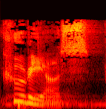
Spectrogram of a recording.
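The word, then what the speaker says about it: kurios (κύριος): So getting help by Pastor Brian Borgman this week, our English word Lord is kurios, pronounced in the Greek.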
